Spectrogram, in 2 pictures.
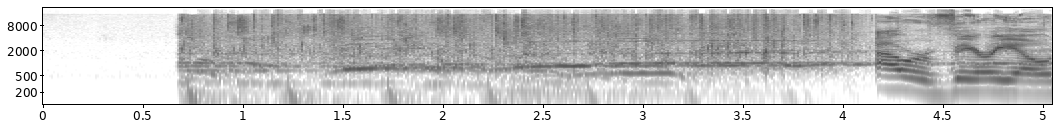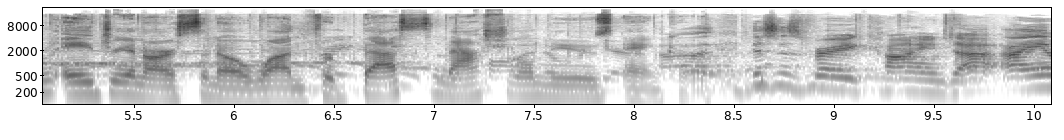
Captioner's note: cheers and Applause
